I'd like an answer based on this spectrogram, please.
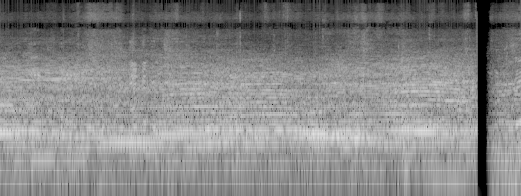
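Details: Fat cattle giving long, even moos that drone on steadily with little change in pitch, overlapping one another before a brief cut near the end.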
